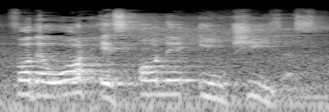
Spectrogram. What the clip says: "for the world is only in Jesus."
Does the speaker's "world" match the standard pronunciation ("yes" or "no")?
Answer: no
